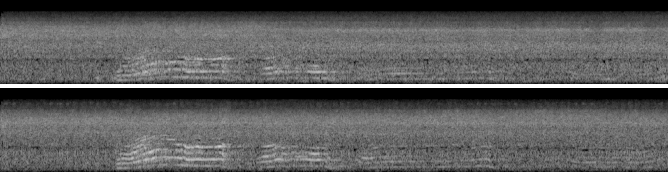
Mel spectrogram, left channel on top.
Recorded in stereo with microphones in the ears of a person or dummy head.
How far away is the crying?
About 6 m.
